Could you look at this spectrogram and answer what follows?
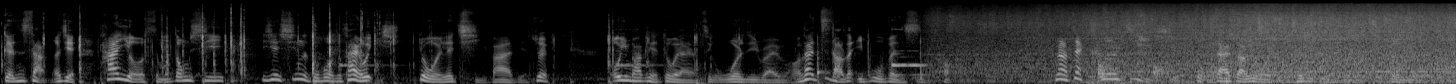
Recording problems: household noises; very loud; throughout; 3 dB above the speech
footsteps; noticeable; from 11 to 12 s; peak 2 dB below the speech

